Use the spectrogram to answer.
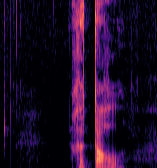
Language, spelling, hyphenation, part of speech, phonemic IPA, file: Dutch, getal, ge‧tal, noun, /ɣəˈtɑl/, Nl-getal.ogg
- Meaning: 1. an expressed number 2. the number, either singular or plural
